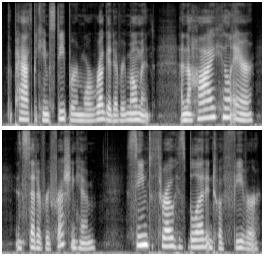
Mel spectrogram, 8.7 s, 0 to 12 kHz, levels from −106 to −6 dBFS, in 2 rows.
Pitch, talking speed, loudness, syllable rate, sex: 185 Hz, 180 wpm, -20 LUFS, 5.5 syllables/s, female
